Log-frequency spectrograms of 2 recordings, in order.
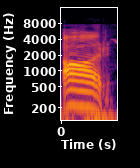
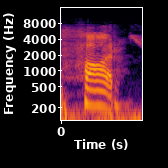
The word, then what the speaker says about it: hour: अगर हम कहते हैं आर, HOUR, ठीक है, तो इसको हम लोग प्रोनाउंस कैसे करते हैं? वी डू not pronounce it एज हार, नहीं ना, we pronounce it एज आर।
